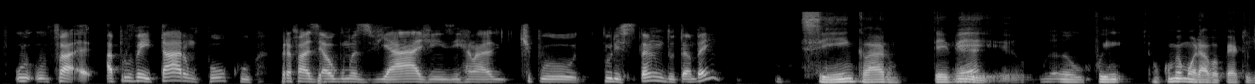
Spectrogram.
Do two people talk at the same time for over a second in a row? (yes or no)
no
